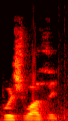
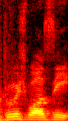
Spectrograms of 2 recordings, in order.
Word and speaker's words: bourgeoisie: Like, can someone explain how the word size is spelled like that, but it's pronounced bourgeoisie?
